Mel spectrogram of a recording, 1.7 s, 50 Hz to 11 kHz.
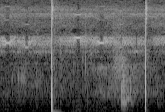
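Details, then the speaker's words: Simplex 4903-9238 fire alarm, 1999 date code, 110 candela strobe: thin high whine broken by sharp pops about once a second, like a video game; owner suspects the capacitor and expected a constant hum instead. "yes I know it's the capacitor however I don't think it's supposed to sound like that I think it's supposed to more have like a constant beep or something like that a little hum rather than just what's going on here sounds like a video game"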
